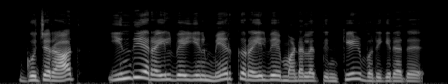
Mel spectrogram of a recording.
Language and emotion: Tamil, neutral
